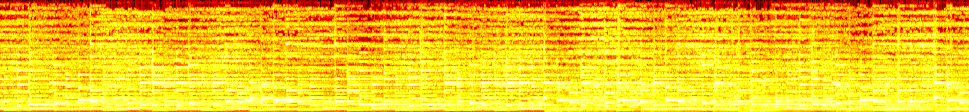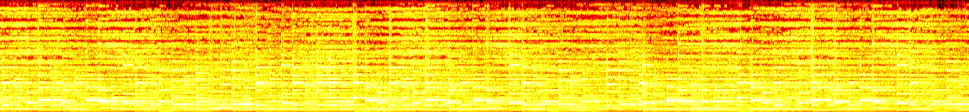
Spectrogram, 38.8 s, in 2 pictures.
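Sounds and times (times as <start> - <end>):
piano piece: 0.0 - 38.7.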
